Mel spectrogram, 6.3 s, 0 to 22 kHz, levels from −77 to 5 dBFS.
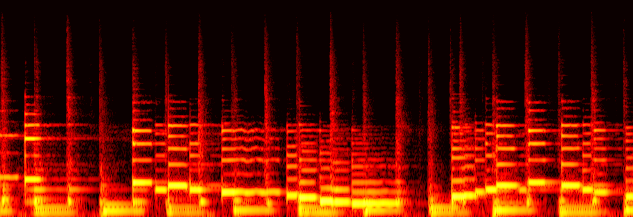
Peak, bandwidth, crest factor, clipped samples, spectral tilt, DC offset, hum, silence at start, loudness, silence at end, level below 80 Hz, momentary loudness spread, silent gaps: -2 dBFS; 11 kHz; 14 dB; under 0.1%; -8.5 dB/octave; under 0.1%; none; 0 s; -18 LUFS; 0 s; -30 dBFS; 10 LU; none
